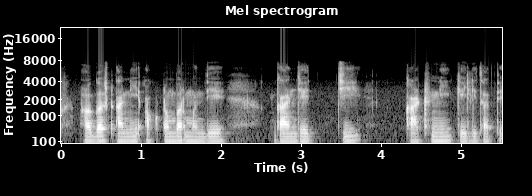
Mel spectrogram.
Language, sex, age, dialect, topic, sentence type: Marathi, male, 18-24, Northern Konkan, agriculture, statement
